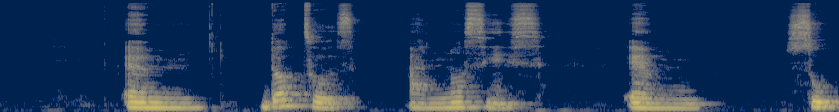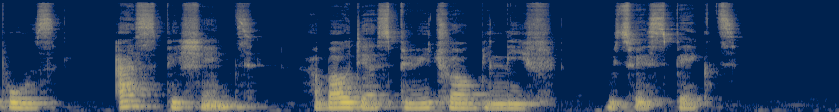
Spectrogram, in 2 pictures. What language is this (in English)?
Nigerian Pidgin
